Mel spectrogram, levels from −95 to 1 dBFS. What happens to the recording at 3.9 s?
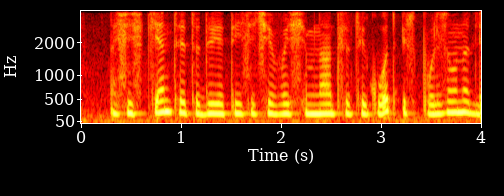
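At 3.9 s the speech carries aliasing that runs through the whole clip. Content above 4 kHz folds back downward, consistent with a 16 kHz to 8 kHz rate drop without filtering. It adds gritty, metallic sibilance roughly 20 dB below the voice, unlike a plain low-pass, which would only sound muffled.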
